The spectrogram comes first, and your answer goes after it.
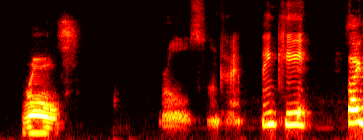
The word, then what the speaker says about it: Ralls: Ralls. Like calls. Falls flat on his face. Falls R instead of F. Ralls.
